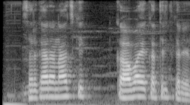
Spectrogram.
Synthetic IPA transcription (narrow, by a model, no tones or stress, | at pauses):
səɾkaɾənad͡zke | kaʋaekət̪ɾit̪kəɾel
